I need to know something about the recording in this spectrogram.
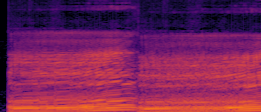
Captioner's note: car engines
